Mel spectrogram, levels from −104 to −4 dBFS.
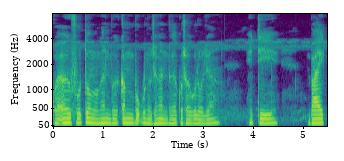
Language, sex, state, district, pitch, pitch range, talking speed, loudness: Wancho, male, Arunachal Pradesh, Longding, 115 Hz, 110-115 Hz, 175 wpm, -19 LUFS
